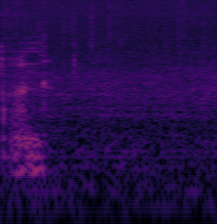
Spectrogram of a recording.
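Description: A brief wordless vocal sound from a person in the first half second, then a few faint small clicks while a soldering iron works a joint on a power supply circuit board.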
